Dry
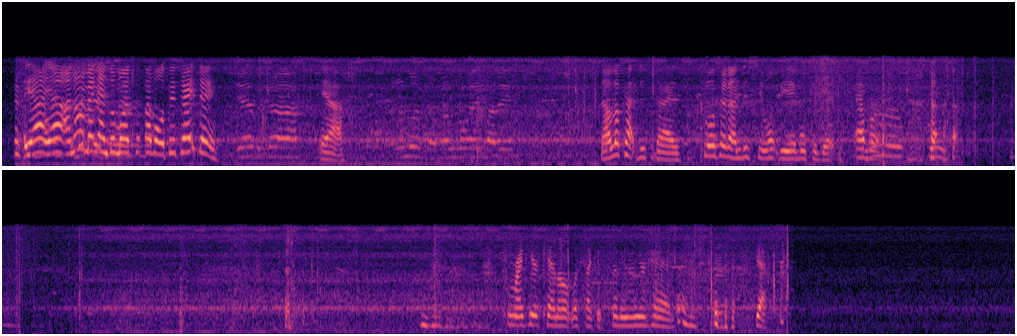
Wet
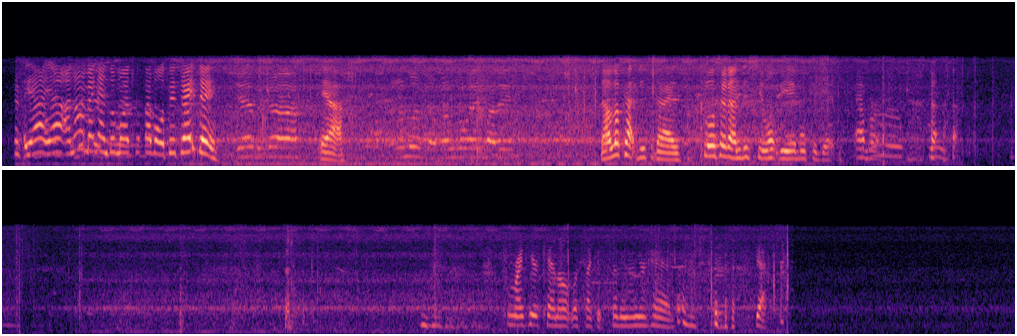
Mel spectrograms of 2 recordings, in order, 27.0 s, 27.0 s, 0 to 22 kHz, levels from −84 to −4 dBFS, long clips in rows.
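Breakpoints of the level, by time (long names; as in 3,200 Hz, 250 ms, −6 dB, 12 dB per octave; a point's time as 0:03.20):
0:01.81 0 dB
0:02.72 +10.5 dB
0:10.27 +10.5 dB
0:11.19 −0.5 dB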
